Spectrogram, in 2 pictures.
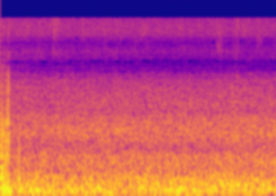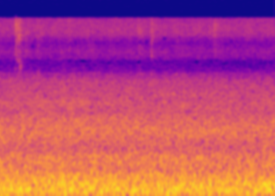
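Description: Rain-soaked outdoor recording near Destin, Florida, with constant low rumbling wind and water noise and no animal voices.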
